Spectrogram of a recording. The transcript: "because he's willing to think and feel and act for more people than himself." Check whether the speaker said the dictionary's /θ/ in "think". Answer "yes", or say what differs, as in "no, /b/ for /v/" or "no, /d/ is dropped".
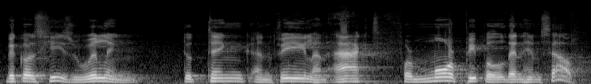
no, /t/ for /θ/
